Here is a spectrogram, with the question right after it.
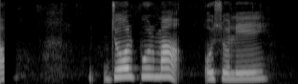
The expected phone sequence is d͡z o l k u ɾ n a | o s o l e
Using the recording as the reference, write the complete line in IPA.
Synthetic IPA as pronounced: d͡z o l p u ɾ m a | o s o l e

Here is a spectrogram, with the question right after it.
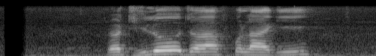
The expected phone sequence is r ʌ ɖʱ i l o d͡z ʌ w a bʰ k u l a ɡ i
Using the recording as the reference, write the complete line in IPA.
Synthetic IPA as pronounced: r ʌ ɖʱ i l o d͡z ʌ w a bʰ k o l a ɡ i

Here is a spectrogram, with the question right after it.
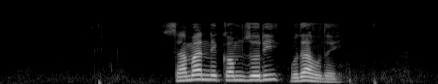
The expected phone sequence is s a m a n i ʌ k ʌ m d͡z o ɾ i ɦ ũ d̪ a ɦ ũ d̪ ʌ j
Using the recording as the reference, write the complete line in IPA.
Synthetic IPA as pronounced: s a m a n j ʌ k ʌ m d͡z o ɾ i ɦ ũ d̪ a ɦ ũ d̪ ʌ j

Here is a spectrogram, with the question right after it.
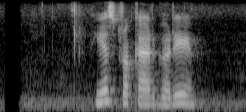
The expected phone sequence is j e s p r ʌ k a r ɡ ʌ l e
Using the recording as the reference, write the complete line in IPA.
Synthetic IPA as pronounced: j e s p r ʌ k a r ɡ ʌ ɾ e

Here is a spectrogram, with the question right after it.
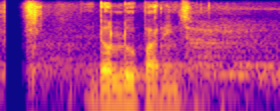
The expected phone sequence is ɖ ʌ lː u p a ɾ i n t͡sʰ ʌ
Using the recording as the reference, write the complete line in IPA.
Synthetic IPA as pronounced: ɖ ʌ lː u p a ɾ i n t͡sʰ ʌ

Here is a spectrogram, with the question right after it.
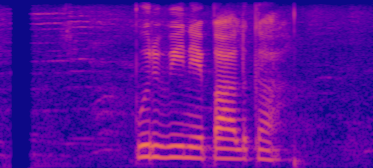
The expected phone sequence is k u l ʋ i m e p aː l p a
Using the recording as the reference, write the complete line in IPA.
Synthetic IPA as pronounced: p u ɾ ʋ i n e p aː l k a

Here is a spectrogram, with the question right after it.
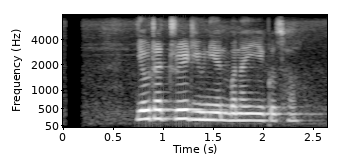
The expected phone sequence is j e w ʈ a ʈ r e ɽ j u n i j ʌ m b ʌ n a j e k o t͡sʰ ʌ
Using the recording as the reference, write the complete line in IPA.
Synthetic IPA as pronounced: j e w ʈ a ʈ r e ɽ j u n i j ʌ n b ʌ n a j e k o t͡sʰ ʌ

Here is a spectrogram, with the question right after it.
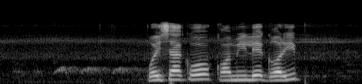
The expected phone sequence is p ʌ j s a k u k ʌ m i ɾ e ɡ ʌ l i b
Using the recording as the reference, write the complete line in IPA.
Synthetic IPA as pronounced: p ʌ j s a k o k ʌ m i l e ɡ ʌ ɾ i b

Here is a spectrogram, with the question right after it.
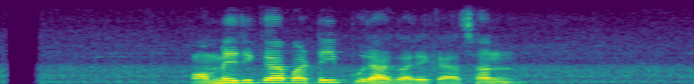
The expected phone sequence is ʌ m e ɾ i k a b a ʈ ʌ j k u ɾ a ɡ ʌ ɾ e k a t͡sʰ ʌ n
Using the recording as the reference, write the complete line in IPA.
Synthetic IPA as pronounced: ʌ m e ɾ i k a b a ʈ ʌ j p u ɾ a ɡ ʌ ɾ e k a t͡sʰ ʌ n

